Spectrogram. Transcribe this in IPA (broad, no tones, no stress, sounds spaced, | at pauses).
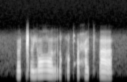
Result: œ ǁ ɘ j ɔ ʁ ɔ r ɾ ɵ qʷ ɘ qʼ œ ħ ɘ t͡sʼ a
